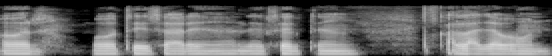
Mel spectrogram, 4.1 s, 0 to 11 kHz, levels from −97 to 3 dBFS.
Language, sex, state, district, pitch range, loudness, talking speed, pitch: Hindi, male, Chhattisgarh, Raigarh, 110-115 Hz, -19 LUFS, 130 wpm, 110 Hz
